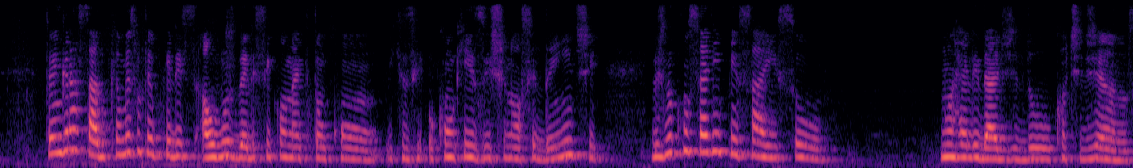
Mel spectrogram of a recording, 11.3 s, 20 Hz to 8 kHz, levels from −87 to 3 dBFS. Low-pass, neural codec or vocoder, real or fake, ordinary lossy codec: 7.2 kHz; none; real; none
